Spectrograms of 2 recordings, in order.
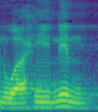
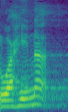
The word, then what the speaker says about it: wahinin: Hin itu Allahumma salli wa sallim ala sayyidina Muhammad fi kulli waqtin wahinin, bukan wahina, wahinin.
